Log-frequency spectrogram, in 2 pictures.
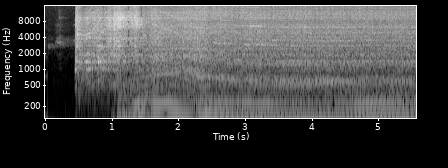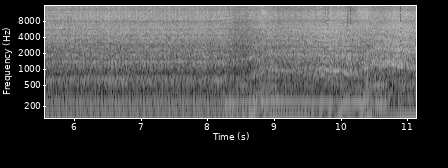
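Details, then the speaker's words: Engine started, idled and revved with the accessory belt removed: a steady whirring whine still climbs with rpm. Owner suspects the timing belt; source unconfirmed. "The whine absolutely drives me crazy. It's the one thing left that I hate about this car, now that the paint's fixed."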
